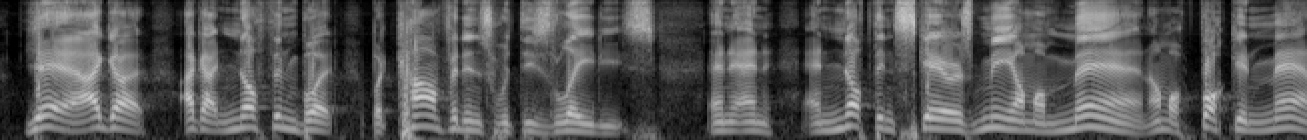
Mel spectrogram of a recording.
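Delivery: swaggering macho bro voice. Mocking alpha bros on podcasts bragging about confidence: imitating an alpha bro. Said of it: "alpha bros on podcasts being like".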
